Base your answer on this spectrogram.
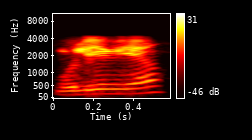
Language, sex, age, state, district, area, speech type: Hindi, male, 30-45, Uttar Pradesh, Mirzapur, rural, conversation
